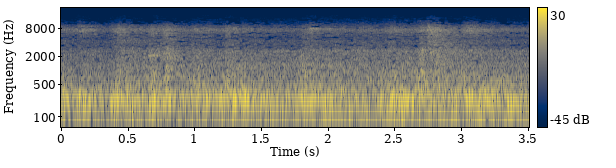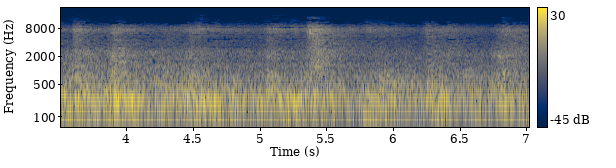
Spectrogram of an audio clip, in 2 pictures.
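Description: A diesel locomotive rumbles past slowly.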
